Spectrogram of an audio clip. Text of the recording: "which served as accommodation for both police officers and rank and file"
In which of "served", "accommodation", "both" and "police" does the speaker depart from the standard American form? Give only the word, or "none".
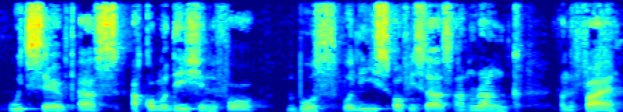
none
